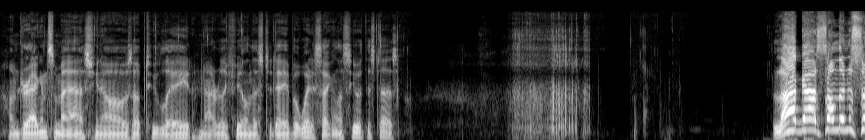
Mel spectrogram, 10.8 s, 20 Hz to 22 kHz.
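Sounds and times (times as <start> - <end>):
speech: 0.1 - 5.1, 9.7 - 10.8
noisy slurping sip of a hot drink: 6.0 - 8.5
soft gulps or mouth clicks: 6.3 - 8.6.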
